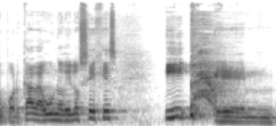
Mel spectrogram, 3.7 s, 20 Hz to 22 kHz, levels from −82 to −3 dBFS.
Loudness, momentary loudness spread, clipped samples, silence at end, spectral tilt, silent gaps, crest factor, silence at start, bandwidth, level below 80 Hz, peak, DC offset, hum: -24 LUFS; 7 LU; under 0.1%; 0 s; -4 dB/octave; none; 18 dB; 0 s; over 20 kHz; -66 dBFS; -8 dBFS; under 0.1%; none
